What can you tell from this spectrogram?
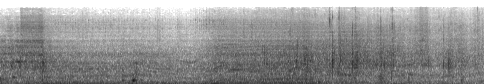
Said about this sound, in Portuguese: Pegou o carro e foi embora.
